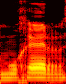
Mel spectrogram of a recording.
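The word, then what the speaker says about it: mar: En effet, le mot mer se termine par une consonne. Ce n'est pas un n, ce n'est pas un s. Alors, j'accentue sur la dernière syllabe. Mer, celui-ci maintenant.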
